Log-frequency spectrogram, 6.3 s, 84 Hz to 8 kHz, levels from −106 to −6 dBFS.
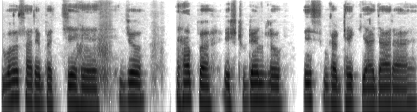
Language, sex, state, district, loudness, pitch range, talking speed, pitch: Hindi, male, Bihar, Supaul, -19 LUFS, 120-135 Hz, 145 wpm, 125 Hz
